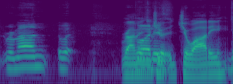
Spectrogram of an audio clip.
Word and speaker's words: Djawadi: Ramin Djawadi. – Djawadi, yeah, there you go.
